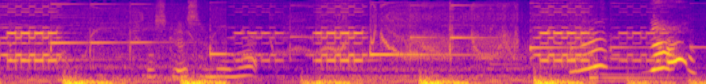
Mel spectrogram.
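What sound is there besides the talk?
telephone ringing in the video game Mr Hopps Playhouse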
